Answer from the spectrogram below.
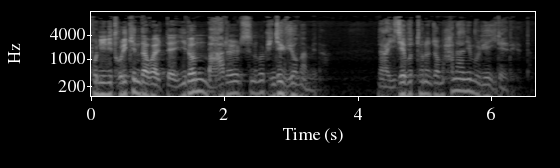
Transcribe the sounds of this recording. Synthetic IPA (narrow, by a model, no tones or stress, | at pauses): poɲiɲitoɾikʰindaɡohaɭt͈e̞iɾʌnmaɾɯɭs͈ɯnɯnɡʌkwe̞nd͡ʑeŋiɥiʌmɦamɲida | ne̞ɡaid͡ʑe̞butʰʌnɯnt͡ɕomhanaɲimɯɭɥiɦe̞iɾe̞jadwe̞ɡe̞t̚t͈ḁ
